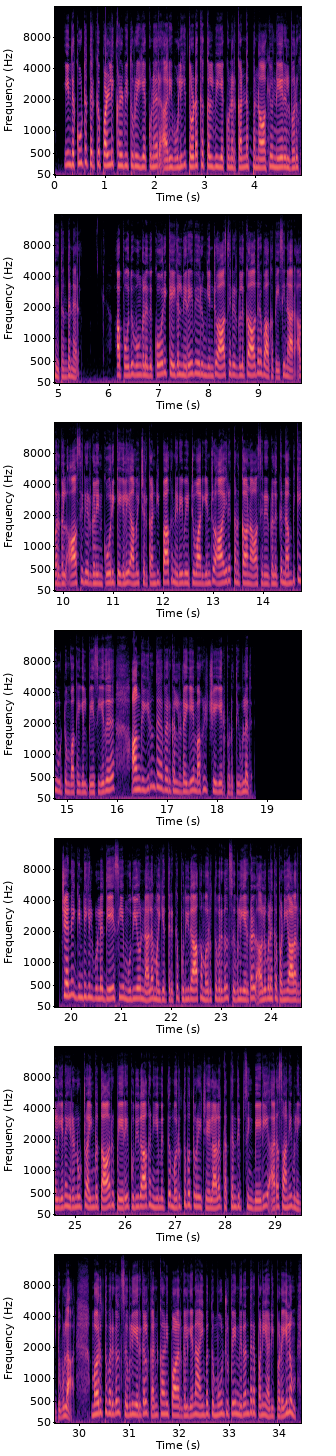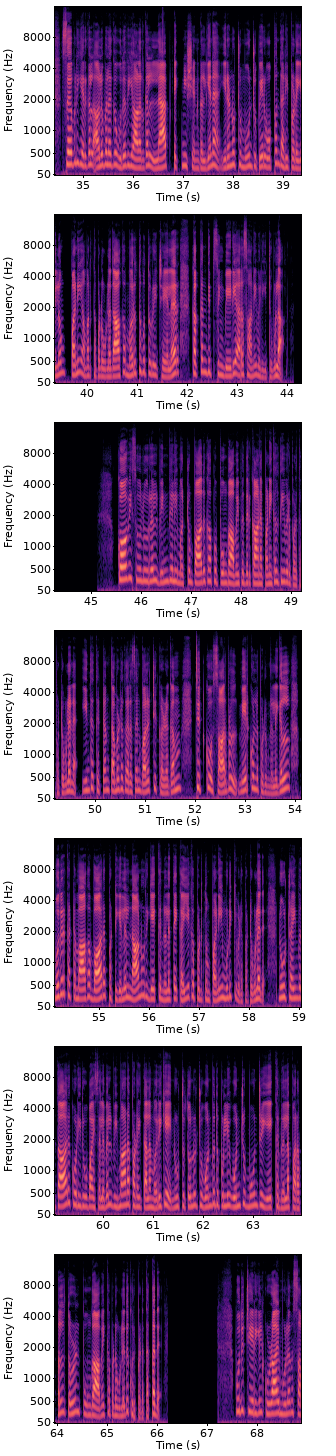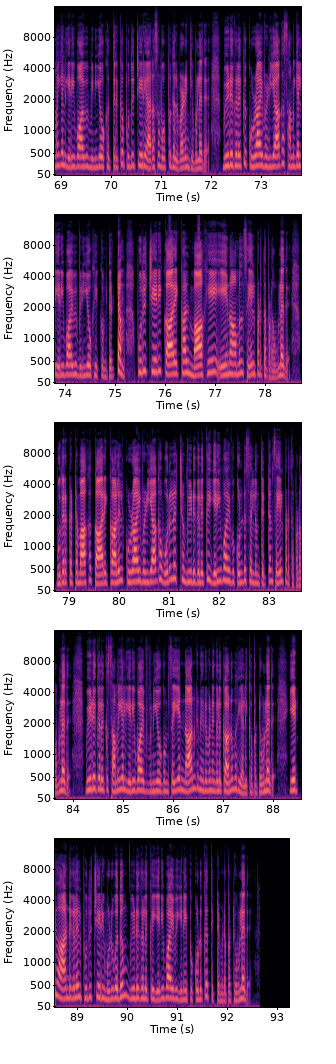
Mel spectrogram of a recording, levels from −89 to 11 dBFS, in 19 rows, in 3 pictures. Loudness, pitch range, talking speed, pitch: -21 LUFS, 195-235 Hz, 125 wpm, 215 Hz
